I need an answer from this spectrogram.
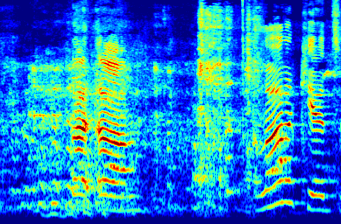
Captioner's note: laughter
